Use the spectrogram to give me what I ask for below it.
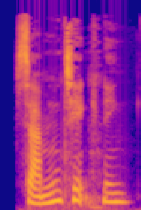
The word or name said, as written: sammentænkning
